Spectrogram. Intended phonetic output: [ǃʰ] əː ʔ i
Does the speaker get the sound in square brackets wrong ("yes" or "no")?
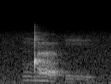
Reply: yes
